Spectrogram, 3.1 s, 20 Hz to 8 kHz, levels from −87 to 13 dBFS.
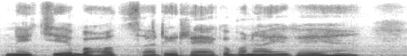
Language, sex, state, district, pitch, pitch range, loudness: Hindi, male, Jharkhand, Deoghar, 135 Hz, 125-150 Hz, -18 LUFS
